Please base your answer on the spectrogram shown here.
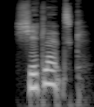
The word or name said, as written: shetlandsk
